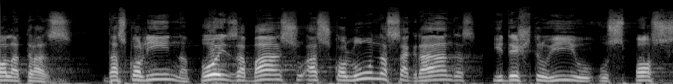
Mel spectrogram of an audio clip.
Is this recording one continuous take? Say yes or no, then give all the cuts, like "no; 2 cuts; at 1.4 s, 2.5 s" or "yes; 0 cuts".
no; 2 cuts; at 0.9 s, 4.8 s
